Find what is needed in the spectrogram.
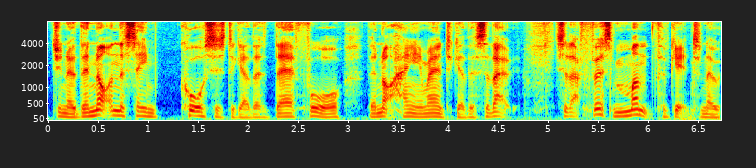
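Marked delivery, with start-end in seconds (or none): none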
